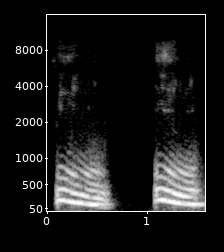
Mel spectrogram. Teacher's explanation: Esa es como la u pero u u sin redondear se mantiene una apertura pero no es una apertura redonda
